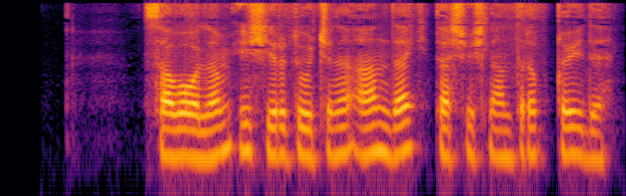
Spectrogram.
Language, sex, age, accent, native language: Uzbek, male, 18-24, Buxoro, Uzbek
